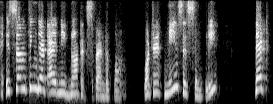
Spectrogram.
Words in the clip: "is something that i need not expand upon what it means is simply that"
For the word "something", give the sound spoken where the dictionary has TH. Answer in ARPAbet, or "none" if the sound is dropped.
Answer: T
